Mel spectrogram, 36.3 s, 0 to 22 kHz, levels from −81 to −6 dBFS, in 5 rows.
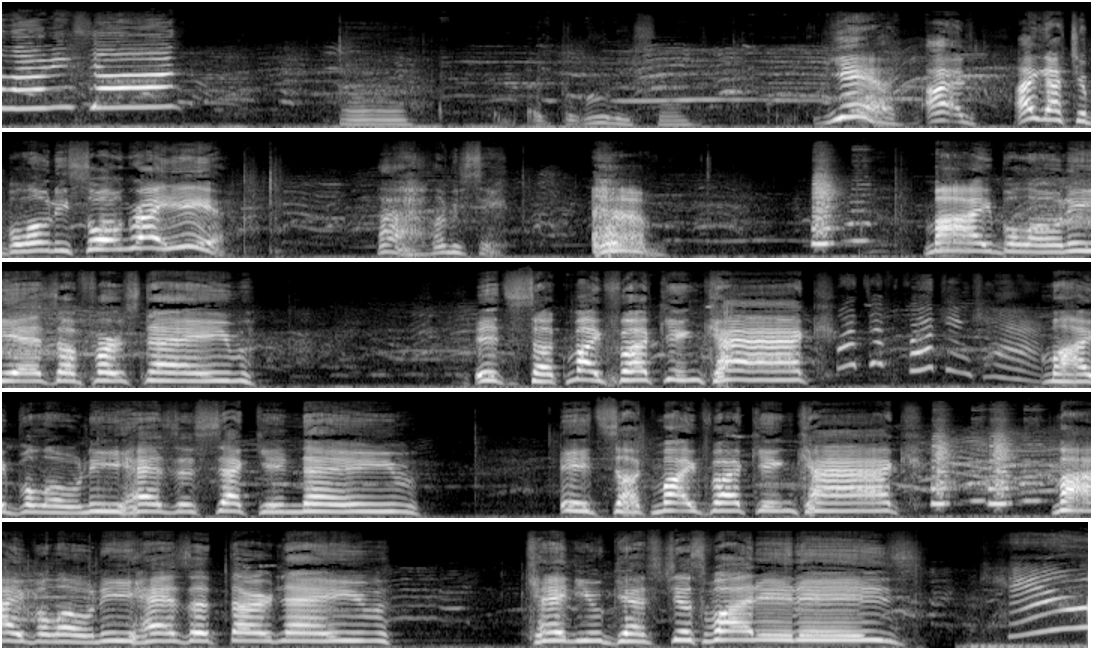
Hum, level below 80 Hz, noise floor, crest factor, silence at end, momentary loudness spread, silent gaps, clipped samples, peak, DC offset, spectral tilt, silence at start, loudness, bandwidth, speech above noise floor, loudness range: none; -48 dBFS; -51 dBFS; 18 dB; 0 s; 20 LU; none; under 0.1%; 0 dBFS; under 0.1%; -3 dB/octave; 0 s; -15 LUFS; 16.5 kHz; 35 dB; 8 LU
